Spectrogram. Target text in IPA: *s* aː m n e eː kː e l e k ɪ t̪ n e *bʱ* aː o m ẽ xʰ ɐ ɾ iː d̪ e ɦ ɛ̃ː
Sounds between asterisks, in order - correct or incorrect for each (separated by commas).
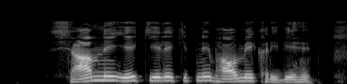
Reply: incorrect, correct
